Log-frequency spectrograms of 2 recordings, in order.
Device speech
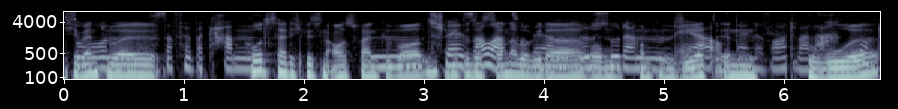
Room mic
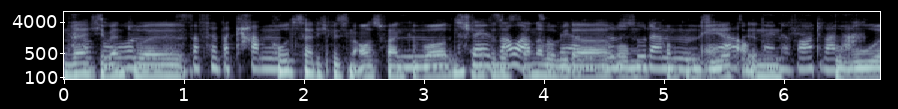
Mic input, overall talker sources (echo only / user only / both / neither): echo only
